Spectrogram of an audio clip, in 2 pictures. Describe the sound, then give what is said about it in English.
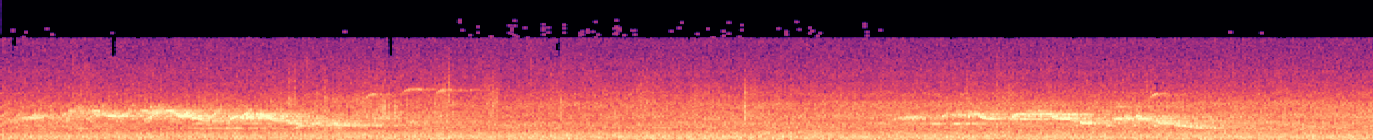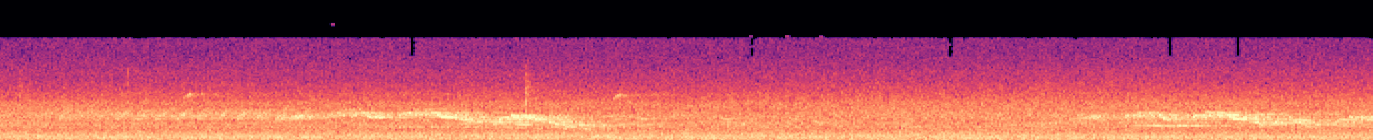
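Bird song from a veery straight ahead and a pine warbler to the right in a dawn chorus: four descending, breathy song phrases repeat every few seconds over a steady rushing background of outdoor ambience. “Well, it's the veery straight out ahead of us, the pine warbler to the right.”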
